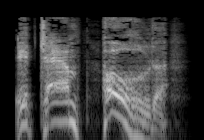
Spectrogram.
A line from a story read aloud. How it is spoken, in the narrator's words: shouted Do Not Panic, running up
